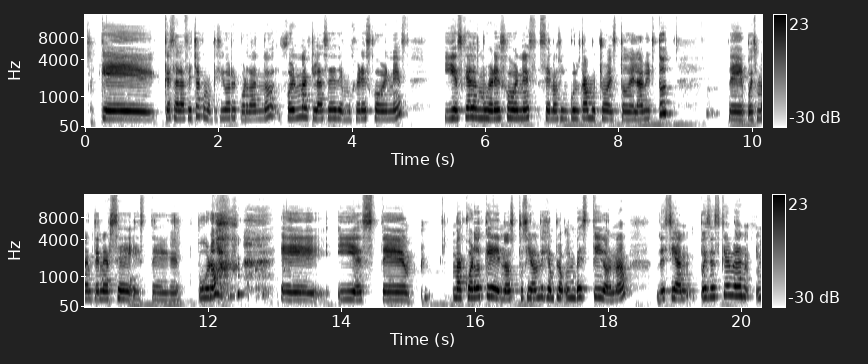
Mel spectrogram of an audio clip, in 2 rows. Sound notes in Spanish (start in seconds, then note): 12.0 risas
